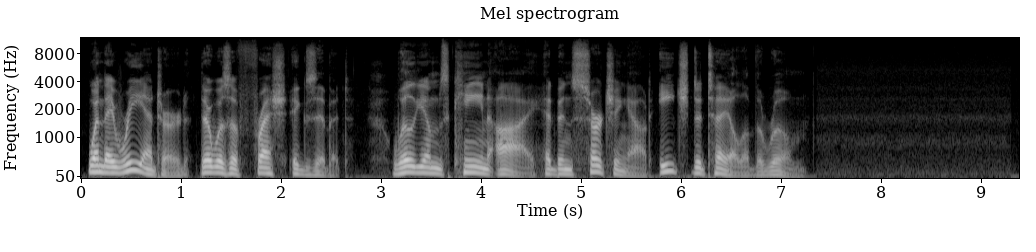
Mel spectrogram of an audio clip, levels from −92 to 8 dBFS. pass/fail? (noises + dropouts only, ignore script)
pass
